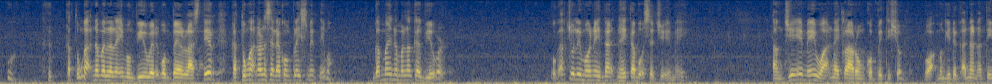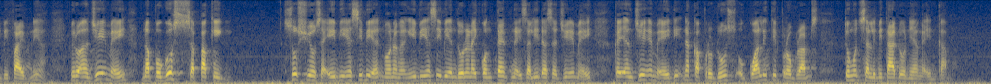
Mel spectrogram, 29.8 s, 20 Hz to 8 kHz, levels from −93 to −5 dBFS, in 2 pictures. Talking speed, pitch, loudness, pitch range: 145 wpm, 145 Hz, -25 LUFS, 120-170 Hz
